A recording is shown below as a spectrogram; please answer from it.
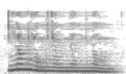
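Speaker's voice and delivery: happy greedy munching noises; munching mouthful. A narrator's reading. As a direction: chew it out loud with a full mouth. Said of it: "through a particularly tasteful mouthful of mince pies".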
